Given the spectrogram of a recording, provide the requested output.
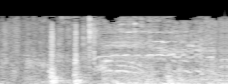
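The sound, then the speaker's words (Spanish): A few sharp hoof clops ring out, followed by a horse's long, wavering whinny that carries on to the end over a low ambient rumble, as riders mount their horses. “Montan en sus caballos.”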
